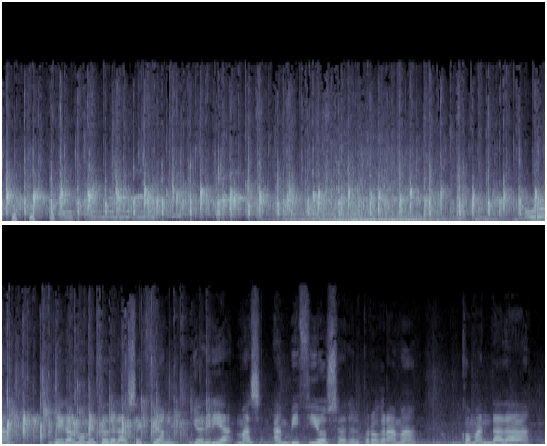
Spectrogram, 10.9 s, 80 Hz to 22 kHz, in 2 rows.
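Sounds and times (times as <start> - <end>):
crowd applauding: 0.0 - 7.8
speech: 6.0 - 10.8.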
